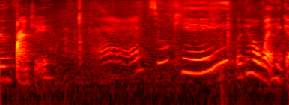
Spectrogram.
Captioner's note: baby crying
